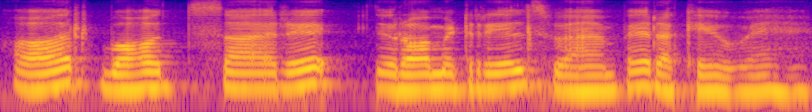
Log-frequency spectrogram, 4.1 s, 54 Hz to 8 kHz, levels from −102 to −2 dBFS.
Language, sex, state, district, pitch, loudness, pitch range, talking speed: Hindi, male, Odisha, Khordha, 155 Hz, -17 LUFS, 145-165 Hz, 145 wpm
